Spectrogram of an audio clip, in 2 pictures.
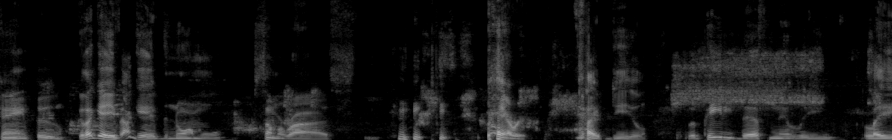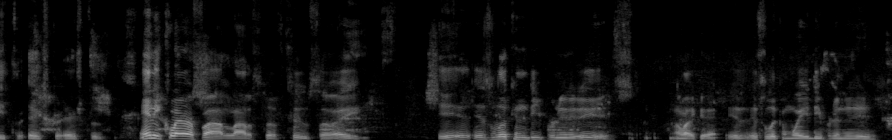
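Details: Adult male speaker; ordinary conversational speech.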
